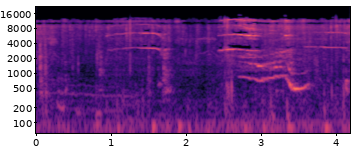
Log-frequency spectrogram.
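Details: Four-week-old Dalmatian puppies indoors: thin, high whines drift through, ending in a short squeal that slides downward, over low rumbling and nearby human voices.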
